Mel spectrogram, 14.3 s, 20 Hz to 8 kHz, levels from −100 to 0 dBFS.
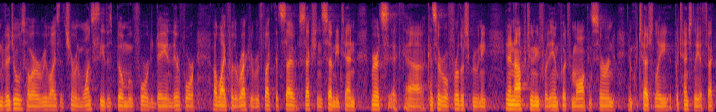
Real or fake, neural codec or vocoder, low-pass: real; none; 7.2 kHz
